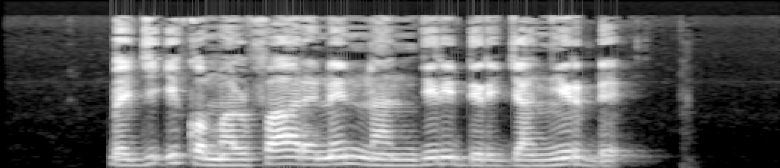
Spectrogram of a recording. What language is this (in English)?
Borgu Fulfulde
